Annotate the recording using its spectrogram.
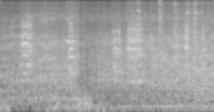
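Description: Steady low hum of an engine running close by, with faint voices over it.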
